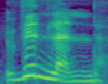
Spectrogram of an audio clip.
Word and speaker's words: Vinland: it right, as but Wineland. They would have pronounced it Vinland.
